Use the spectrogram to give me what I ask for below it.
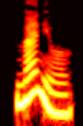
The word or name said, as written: Manual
